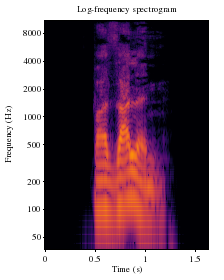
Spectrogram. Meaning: inflection of Vasall: 1. genitive/dative/accusative singular 2. plural
- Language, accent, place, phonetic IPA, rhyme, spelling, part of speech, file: German, Germany, Berlin, [vaˈzalən], -alən, Vasallen, noun, De-Vasallen.ogg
